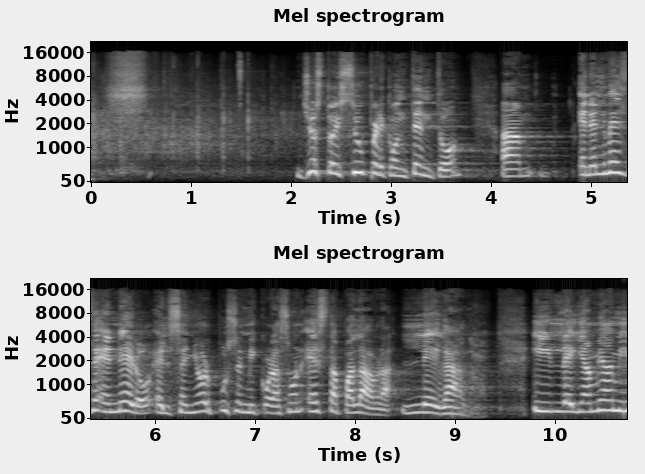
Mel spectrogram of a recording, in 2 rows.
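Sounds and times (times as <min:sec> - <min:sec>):
crowd applauding: 0:00.0 - 0:03.2
speech: 0:02.1 - 0:10.7.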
